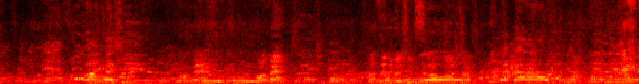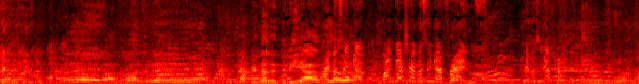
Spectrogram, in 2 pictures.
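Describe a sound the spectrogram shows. Young women laugh loudly.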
